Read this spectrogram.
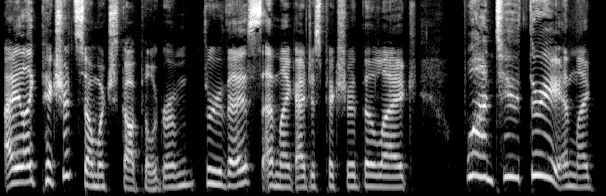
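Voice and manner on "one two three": high, loud imagined count-in; band count-in. Acted. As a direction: kick off the band with a shout. Imitating a band's count-in.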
